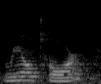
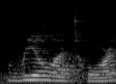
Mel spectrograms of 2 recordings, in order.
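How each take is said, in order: First: No vowel sounds between the l and t. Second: An extra vowel sounds between the l and t. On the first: The speaker calls it right. "it's R E A L T O R, realtor" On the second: The speaker calls it wrong. "often mispronounced as realtor, there is not an I"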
